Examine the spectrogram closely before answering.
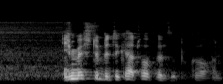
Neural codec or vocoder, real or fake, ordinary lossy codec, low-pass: none; real; none; none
